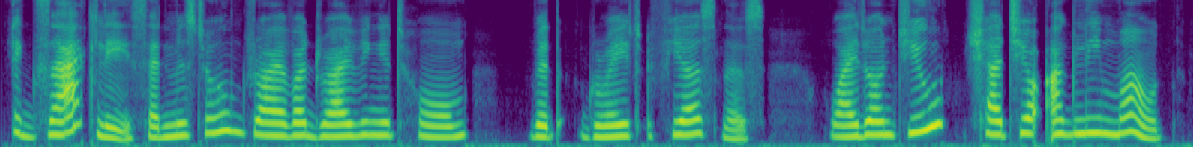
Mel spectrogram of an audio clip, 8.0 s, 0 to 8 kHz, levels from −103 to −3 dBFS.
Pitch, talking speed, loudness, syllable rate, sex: 255 Hz, 130 wpm, -19 LUFS, 3.9 syllables/s, female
